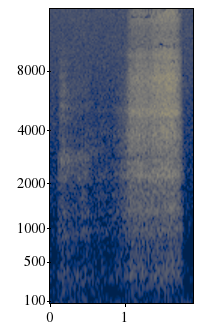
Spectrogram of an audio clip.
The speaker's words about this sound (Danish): Og så bare lige tage nogle gode, dybe vejrtrækninger ned i maven.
